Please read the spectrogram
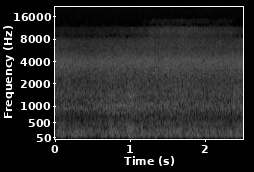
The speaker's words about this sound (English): As a mere conception, that sounds appallingly monotonous. Until you listen to the breaking and washing of waves.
